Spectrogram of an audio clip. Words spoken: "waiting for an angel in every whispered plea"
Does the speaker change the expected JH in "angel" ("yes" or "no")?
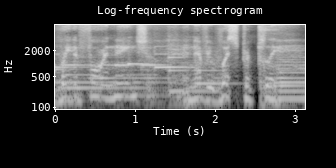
yes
